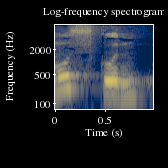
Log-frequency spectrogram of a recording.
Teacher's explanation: سین کو باریک سیٹی کے ساؤنڈ کے ساتھ ادا کریں گے. کن نون ساکن کا اظہار ہے، اخفاء نہیں کریں گے.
